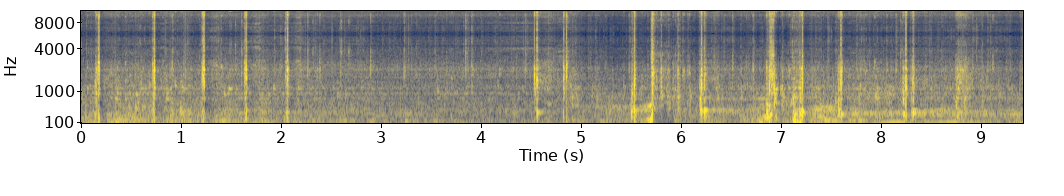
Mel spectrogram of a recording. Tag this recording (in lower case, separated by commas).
underwater bubbling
